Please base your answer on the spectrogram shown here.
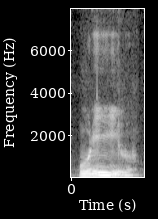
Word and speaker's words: Murilo: Por exemplo, o meu nome, ó, Murilo, Murilo, ele tem uma sílaba mais forte. A sílaba mais forte é Uri. Ó, quando eu grito Murilo, esse Iri, ele é o mais forte do que o Mu e do que o Lo. Mas essa não é uma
